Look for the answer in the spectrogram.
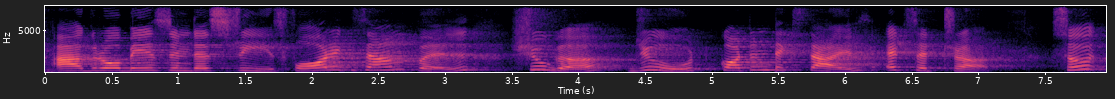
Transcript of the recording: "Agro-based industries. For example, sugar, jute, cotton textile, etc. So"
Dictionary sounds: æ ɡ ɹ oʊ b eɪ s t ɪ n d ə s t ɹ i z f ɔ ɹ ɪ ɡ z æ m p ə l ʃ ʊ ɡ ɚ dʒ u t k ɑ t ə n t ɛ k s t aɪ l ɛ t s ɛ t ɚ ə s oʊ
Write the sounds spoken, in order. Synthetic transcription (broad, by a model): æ ɡ ɹ oʊ b eɪ s t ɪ n d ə s t ɹ i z f ɔ ɹ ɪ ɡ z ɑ m p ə l ʃ ʊ ɡ ɚ dʒ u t k ɑ t ə n t ɛ k s t aɪ l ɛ t s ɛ t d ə s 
